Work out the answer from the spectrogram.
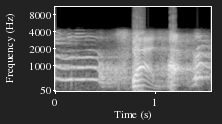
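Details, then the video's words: Scolded female Siberian Husky puppy crying: a steady, high, sustained whine followed by two abrupt arched yelping cries and a softer closing whimper, with the owner talking nearby. "Husky puppy cries when called a crybaby"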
